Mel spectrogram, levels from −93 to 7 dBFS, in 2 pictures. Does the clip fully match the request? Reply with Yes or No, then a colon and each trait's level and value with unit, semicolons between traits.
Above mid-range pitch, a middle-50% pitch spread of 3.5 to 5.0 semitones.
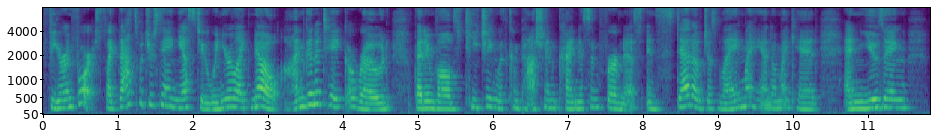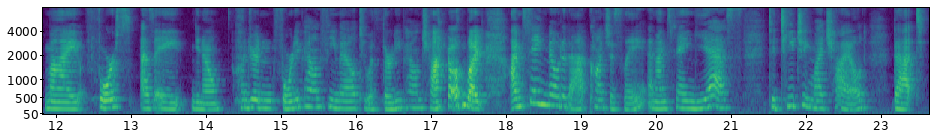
Yes: high, 205 Hz; average, 3.8 semitones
